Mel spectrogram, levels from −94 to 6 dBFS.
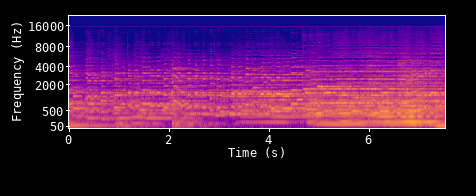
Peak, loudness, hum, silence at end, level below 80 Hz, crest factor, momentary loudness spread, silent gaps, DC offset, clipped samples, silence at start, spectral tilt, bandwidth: -4 dBFS; -22 LUFS; none; 0 s; -40 dBFS; 18 dB; 10 LU; none; under 0.1%; under 0.1%; 0 s; -6 dB/octave; 12 kHz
